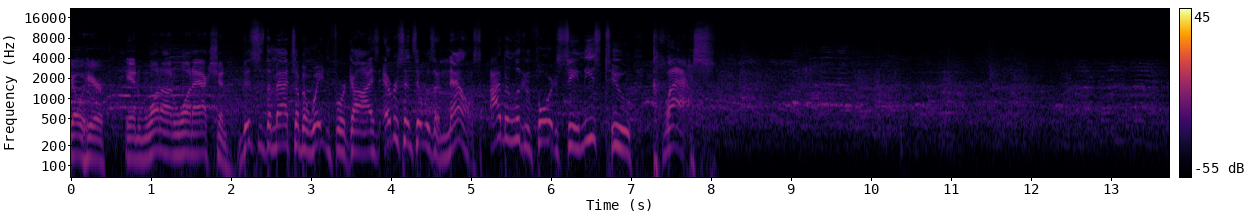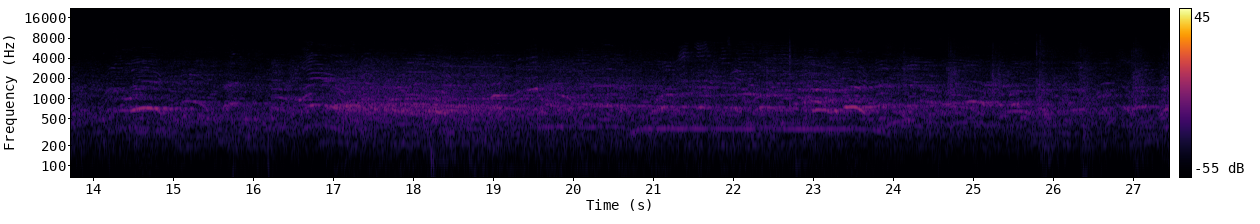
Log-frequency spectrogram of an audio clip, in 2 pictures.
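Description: A large crowd cheers and shouts in a big echoing arena.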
